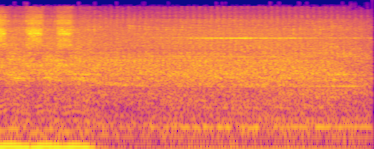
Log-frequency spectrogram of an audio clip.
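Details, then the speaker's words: VW Golf II carburetted engine after a full carburettor restoration: brief rev settling into a steady, even note; smoking slightly white, with the exhaust manifold leaking, but now starting instantly and running well. "fume un peu blanc mais ça va tour super bien je trouve"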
